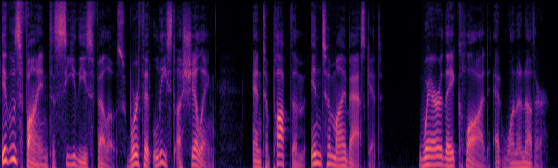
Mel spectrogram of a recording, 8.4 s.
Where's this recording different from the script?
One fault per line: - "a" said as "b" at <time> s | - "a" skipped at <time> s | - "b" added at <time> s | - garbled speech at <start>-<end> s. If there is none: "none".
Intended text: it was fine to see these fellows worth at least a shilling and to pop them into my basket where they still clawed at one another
- "still" skipped at 6.8 s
